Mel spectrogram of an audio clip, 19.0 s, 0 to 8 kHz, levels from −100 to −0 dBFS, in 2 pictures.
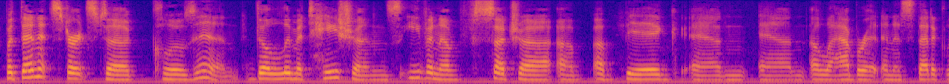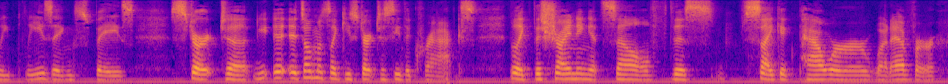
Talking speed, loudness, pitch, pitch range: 135 wpm, -27 LUFS, 170 Hz, 160-190 Hz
